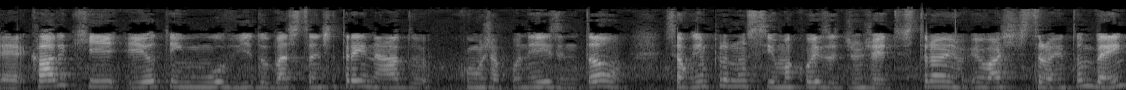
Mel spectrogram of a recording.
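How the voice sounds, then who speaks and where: Over noticeable background noise, a woman speaks with a Brazilian accent at a moderate pace. Her pitch is fairly high and her intonation fairly even. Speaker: Japanese language teacher. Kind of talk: live online lesson. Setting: Instagram live stream. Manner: hesitant, many filler sounds.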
